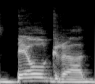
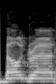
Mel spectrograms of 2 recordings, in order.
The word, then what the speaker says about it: Belgrade: Well, the real name is, the way they pronounce it here is Belgrade, but there's both pronunciations. Belgrade or Belgrade is the same thing in terms of, internationally, I suppose.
